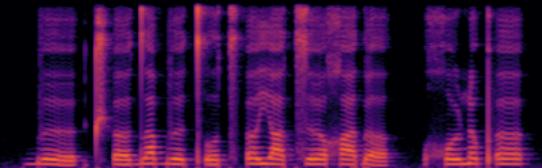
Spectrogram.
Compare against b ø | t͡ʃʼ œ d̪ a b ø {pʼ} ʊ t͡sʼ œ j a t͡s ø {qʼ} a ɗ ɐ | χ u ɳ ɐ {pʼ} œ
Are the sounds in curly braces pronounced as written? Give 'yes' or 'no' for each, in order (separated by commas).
no, no, yes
